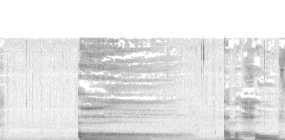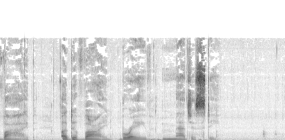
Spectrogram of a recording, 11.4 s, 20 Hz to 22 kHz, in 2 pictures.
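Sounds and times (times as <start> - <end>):
speech: 1.6 - 2.2, 4.5 - 10.1
person releasing a deep breath as a long voiced sigh: 1.6 - 4.0.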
